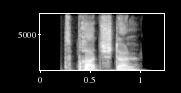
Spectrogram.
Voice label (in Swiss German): "d'Bratschdall", Alsace, BAS RHIN; bretzel; lexique indispensable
